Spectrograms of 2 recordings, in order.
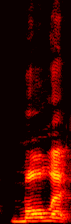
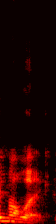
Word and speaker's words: Molech: So, Molo, M O L O CH or Molech, M O I always say Molech, M O L E C, which I know is probably the southern translation, I mean pronunciation, originated with the Phoenicians.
